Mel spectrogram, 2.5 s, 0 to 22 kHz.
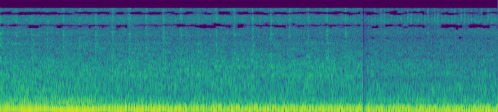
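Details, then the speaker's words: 2008 Mustang GT S197 V8 on first startup after priming, following replacement of the lifters, rocker arms and cams to fix a ticking: deep, steady, smooth idle with no top-end ticking or tapping; normal idle. "Alrighty then, everybody, he's up and running. Bad boy's up and running."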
